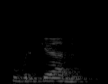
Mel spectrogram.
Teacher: é uma pronúncia mais rápida e fechada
